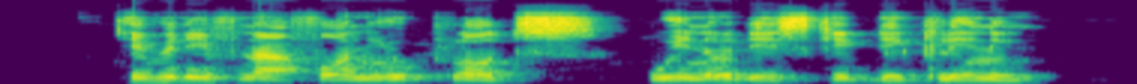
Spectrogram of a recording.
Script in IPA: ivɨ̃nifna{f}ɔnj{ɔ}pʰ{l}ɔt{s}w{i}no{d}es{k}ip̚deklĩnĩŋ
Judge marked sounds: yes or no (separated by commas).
yes, no, yes, yes, yes, yes, yes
